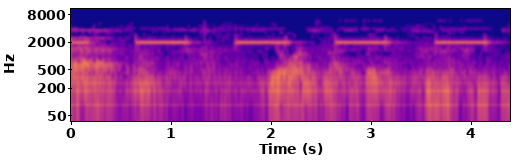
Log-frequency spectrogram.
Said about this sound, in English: We don't have the voice. Where's the voice? Intruder. We didn't have the voice. I had him set the alarm off. We're trying to time it right with the conclusion of the prayer, but that was a little tough to do, actually. We wanted the alarm to go off.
